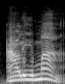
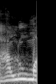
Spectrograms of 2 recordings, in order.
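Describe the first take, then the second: First: The middle syllable has the vowel i. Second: The middle syllable has the vowel u. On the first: The speaker calls it right. "Alima li jangan menjadi alama" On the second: The speaker calls it wrong. "jangan menjadi aluma"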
